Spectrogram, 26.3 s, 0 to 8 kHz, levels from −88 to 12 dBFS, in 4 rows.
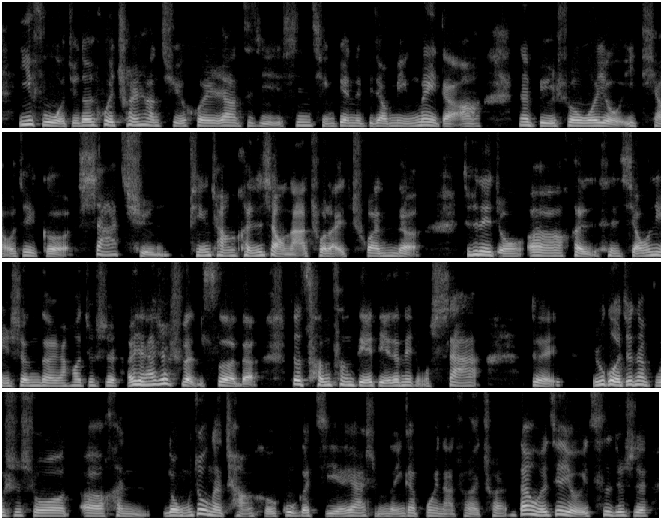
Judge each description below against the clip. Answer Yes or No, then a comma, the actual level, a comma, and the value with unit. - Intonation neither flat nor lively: Yes, average, 3.6 semitones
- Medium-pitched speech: Yes, medium, 180 Hz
